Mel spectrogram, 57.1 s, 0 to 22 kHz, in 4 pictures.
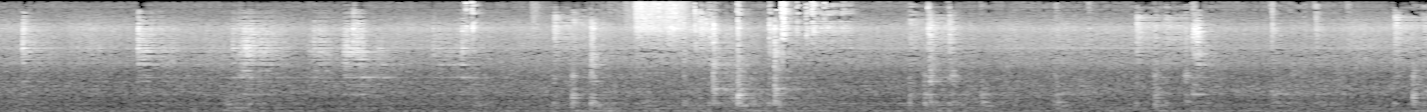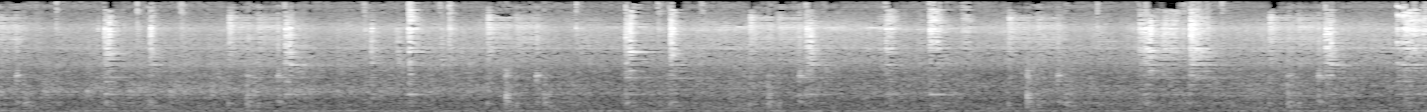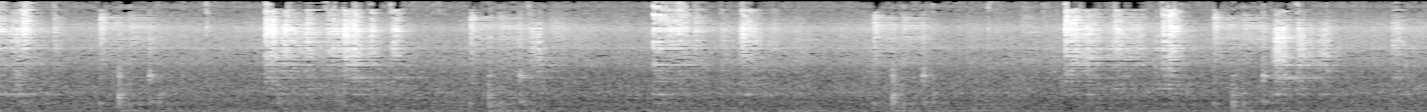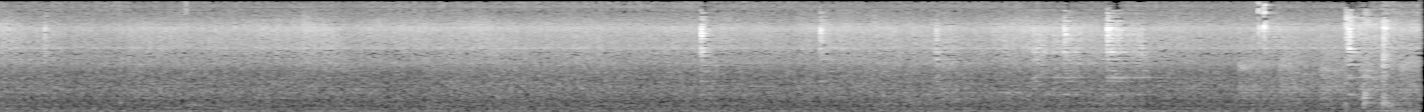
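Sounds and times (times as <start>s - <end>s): machine mechanical hum: 0.0s - 57.0s
metallic clicks and clinks: 6.4s - 8.7s.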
